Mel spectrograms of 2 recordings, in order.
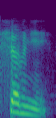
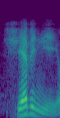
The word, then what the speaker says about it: Chevigny: Why don't Chevigny. You tell us? – It's Chevigny. – Chevigny. Well, I was close.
